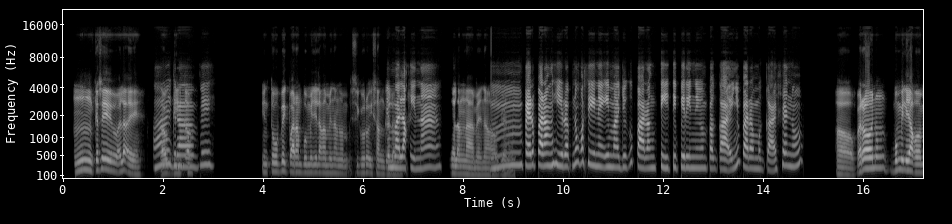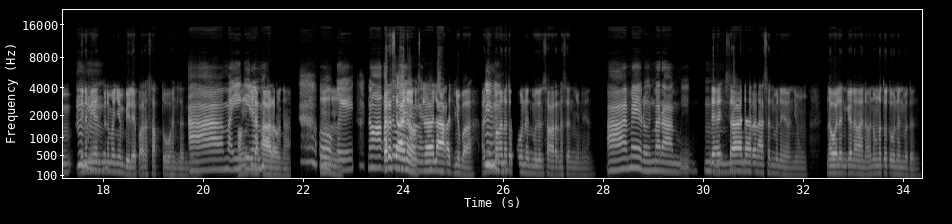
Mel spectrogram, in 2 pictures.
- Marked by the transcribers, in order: laughing while speaking: "naman"
- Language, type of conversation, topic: Filipino, unstructured, Ano ang pinakamasakit na nangyari habang nakikipagsapalaran ka?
